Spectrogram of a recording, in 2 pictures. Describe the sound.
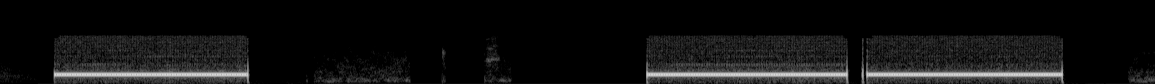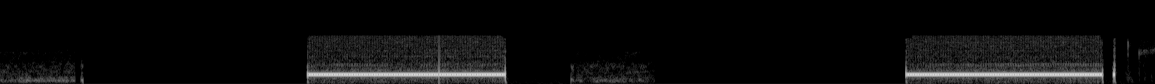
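Telephone ringback tone plays while an automated line connects the call: five long, steady, single-pitched tones, two of them back to back, separated by quiet gaps with faint sounds between.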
